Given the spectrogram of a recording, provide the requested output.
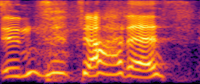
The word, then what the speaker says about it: Incitatus: I don't know how to pronounce it. – I like Incitatus. – Incitatus. okay, so according to legend, it's Incitatus.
